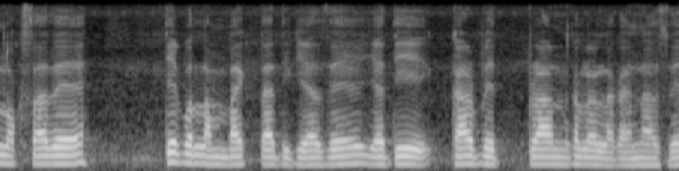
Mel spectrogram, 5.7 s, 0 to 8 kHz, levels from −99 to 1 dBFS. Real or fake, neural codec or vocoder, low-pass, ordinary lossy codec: real; none; 7.2 kHz; none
